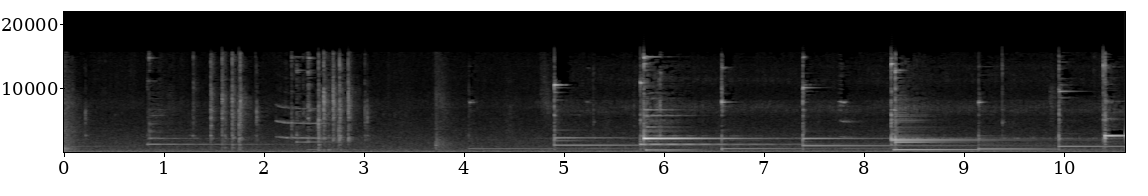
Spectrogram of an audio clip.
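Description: Figurine music box playing a slow tune of single chiming notes, each ringing out and fading. The notes are faint at first, with light clicks and rattling, and become clearly louder about five seconds in.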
